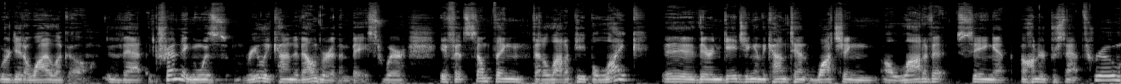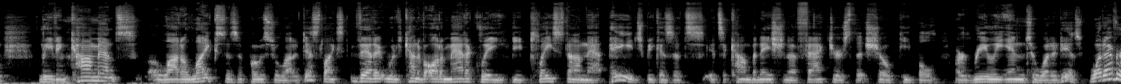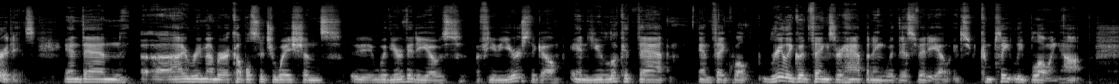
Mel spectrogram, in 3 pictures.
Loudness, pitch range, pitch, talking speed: -20 LUFS, 110-125 Hz, 115 Hz, 205 wpm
